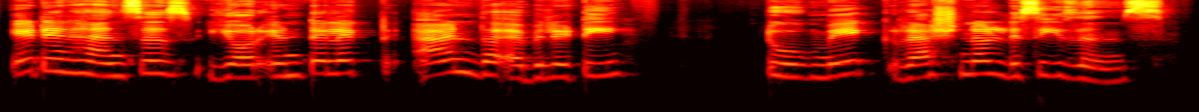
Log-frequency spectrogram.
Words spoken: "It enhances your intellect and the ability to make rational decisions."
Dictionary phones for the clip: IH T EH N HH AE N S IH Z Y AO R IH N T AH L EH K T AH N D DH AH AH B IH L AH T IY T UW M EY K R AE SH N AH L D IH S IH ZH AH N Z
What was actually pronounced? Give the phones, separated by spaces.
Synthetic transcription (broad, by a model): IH T EH N HH AE N S IH Z Y AO R IH N T AH L EH K T AH N D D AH AH B IH L AH T IY T UW M EY K R AE SH N AH L D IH S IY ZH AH N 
